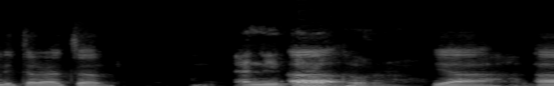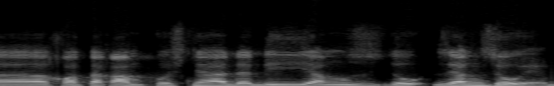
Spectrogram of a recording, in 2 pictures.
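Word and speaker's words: 扬州: Kota kampusnya ada di Yangzhou ya? Bacanya Yangzhou, bener ya? Yangzhou. Yangzhou. Aduh, saya di Taiwan tapi bacanya masih salah, Yangzhou.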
